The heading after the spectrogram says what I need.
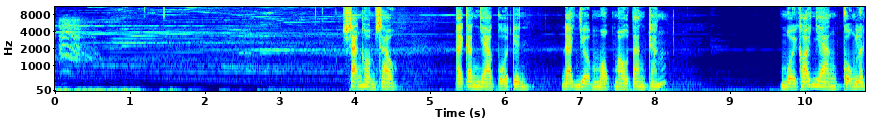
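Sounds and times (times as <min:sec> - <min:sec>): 
crow cawing as it takes off: 0:00.0 - 0:00.5
speech: 0:03.9 - 0:04.7, 0:05.3 - 0:08.2, 0:09.7 - 0:10.8.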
